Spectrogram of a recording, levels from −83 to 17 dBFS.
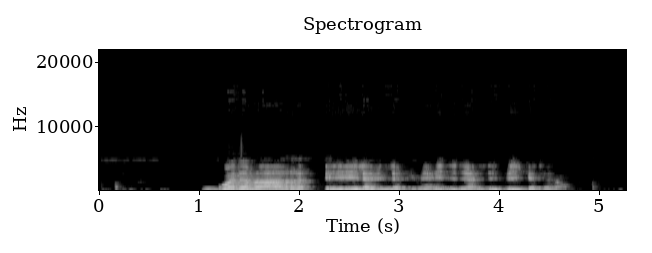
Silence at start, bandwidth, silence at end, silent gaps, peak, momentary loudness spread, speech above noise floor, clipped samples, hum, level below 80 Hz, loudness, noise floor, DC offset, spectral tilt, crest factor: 1.05 s; 5.4 kHz; 0.6 s; none; 0 dBFS; 11 LU; 42 dB; under 0.1%; none; -56 dBFS; -17 LUFS; -58 dBFS; under 0.1%; -9 dB/octave; 18 dB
